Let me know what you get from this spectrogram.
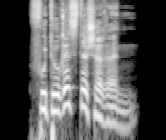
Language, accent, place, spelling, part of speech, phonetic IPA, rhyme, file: German, Germany, Berlin, futuristischeren, adjective, [futuˈʁɪstɪʃəʁən], -ɪstɪʃəʁən, De-futuristischeren.ogg
- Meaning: inflection of futuristisch: 1. strong genitive masculine/neuter singular comparative degree 2. weak/mixed genitive/dative all-gender singular comparative degree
